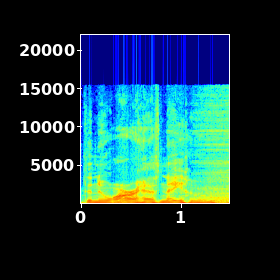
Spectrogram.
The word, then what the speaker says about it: Nahum: Nahum is the Hebrew pronunciation. Nahum is more Americanized. But when in America, Nahum it is.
